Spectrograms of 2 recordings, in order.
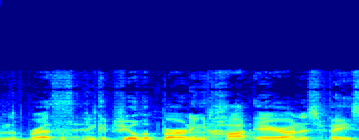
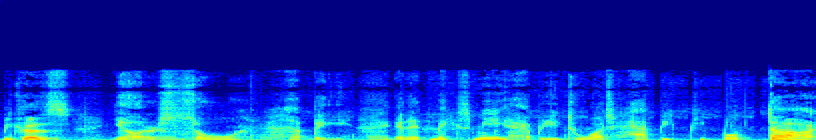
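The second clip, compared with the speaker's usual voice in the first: high, raspy evil-spirit voice, rougher with every word; 5 semitones higher than usual. Narrating Kathleen answering Billy while choking him, raspy voice. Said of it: "The voice getting raspier by the second".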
